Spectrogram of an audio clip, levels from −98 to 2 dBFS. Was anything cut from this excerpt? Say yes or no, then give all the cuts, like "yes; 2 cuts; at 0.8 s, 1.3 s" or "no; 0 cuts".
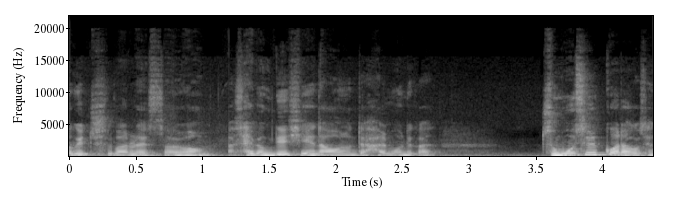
yes; 1 cut; at 1.2 s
